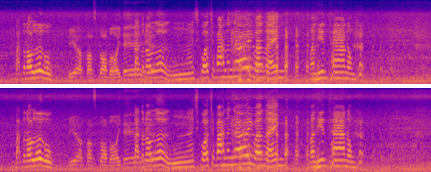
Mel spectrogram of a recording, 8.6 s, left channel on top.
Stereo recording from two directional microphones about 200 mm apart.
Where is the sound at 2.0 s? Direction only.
50° left (ahead or behind).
